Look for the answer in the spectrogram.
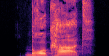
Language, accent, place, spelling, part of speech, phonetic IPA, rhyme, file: German, Germany, Berlin, Brokat, noun, [bʁoˈkaːt], -aːt, De-Brokat.ogg
- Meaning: brocade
